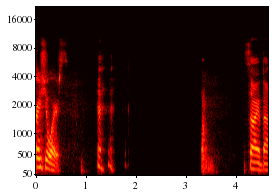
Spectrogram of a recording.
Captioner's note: chuckles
